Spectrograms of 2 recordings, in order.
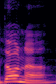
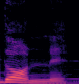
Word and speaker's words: donne: How do you say women, donna? Donne.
